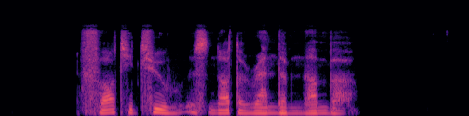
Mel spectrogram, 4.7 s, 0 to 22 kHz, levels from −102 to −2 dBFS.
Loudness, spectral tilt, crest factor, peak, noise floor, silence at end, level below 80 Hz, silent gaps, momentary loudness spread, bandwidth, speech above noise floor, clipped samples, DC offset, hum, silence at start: -41 LUFS; -4.5 dB/octave; 20 dB; -24 dBFS; -87 dBFS; 1.15 s; -74 dBFS; none; 9 LU; 9 kHz; 46 dB; under 0.1%; under 0.1%; none; 0.8 s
